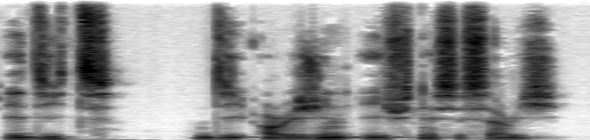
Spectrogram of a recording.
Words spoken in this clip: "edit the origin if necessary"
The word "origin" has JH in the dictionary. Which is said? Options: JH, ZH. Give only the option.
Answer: ZH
